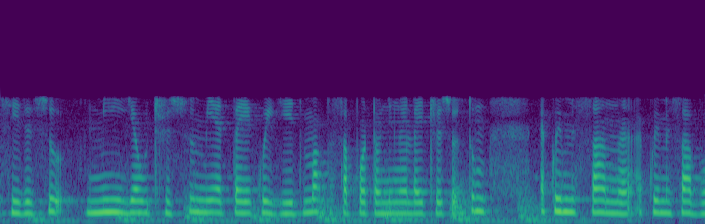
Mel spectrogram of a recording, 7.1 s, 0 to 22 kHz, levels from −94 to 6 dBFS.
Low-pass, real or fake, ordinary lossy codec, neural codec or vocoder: 3.6 kHz; real; none; none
